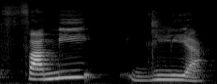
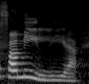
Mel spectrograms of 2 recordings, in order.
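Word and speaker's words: famiglia: Familia en español, en italiano se escribe familia, pero la g, la gono. Cuando vos veas una G con una L, la G no se pronuncia. Entonces, si en español se escribe familia y se dice familia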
